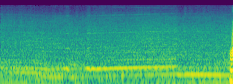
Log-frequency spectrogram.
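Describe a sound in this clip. A race car engine revs up.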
